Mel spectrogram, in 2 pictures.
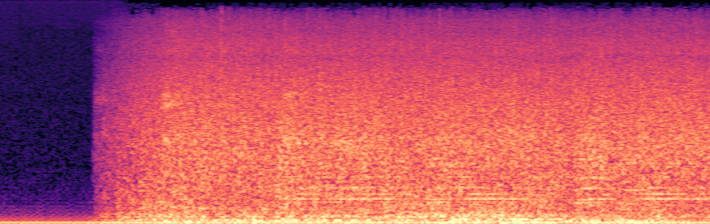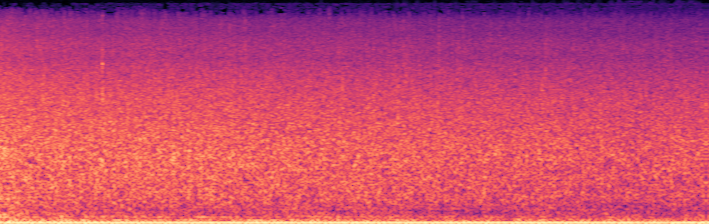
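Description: Steady rain falls and patters all around.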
